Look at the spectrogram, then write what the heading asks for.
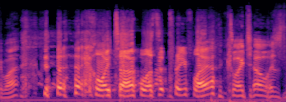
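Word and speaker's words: Coytow: oh my god koito it kind of sounds like coyote it does a little bit but it's c-o-y-t-o-w koito or tau but the kid pronounced it toe anyway it's not t-o-e koito cause you got one toe uh anyway um so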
